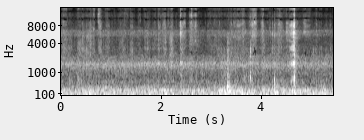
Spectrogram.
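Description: Faint soft clicks and rustles of a handful of trading cards being thumbed through, one slightly louder click near the end, over near-silent room tone.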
